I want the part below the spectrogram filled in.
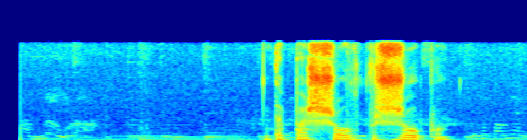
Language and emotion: Russian, angry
